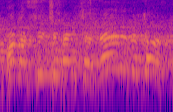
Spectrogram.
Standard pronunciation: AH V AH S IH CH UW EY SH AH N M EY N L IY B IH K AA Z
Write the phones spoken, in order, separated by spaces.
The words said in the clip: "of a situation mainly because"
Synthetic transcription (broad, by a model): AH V AH S IH CH UW EY SH AH N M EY L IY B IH K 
